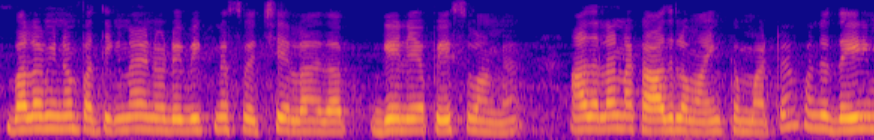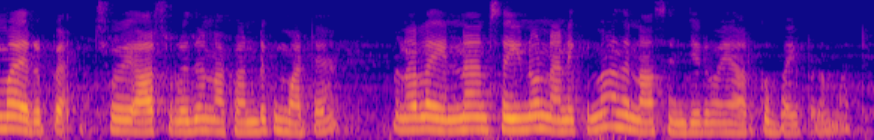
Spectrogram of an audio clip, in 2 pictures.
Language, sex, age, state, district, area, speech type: Tamil, female, 30-45, Tamil Nadu, Krishnagiri, rural, spontaneous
